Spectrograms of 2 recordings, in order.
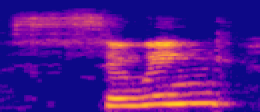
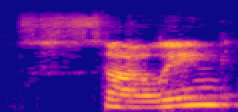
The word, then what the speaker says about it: sewing: is often mispronounced as suing or the verb to sue neither of those pronunciations is correct it's pronounced sewing and the verb to sew it's the hobby or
